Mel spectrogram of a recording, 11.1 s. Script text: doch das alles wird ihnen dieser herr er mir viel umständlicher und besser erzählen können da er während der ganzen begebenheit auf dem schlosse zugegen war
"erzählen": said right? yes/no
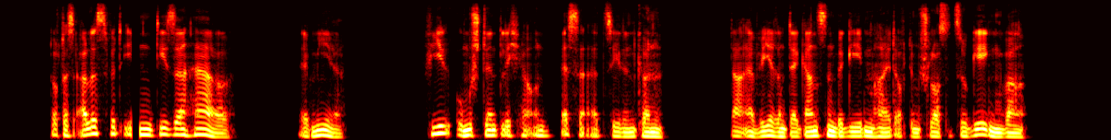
yes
